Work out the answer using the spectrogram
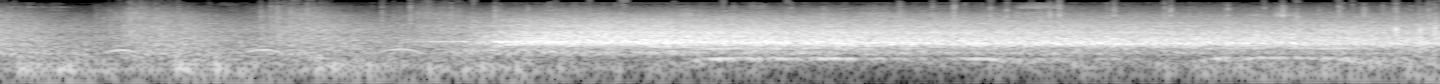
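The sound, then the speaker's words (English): Loud applause and cheering from a crowd in a tennis stadium in Lille, greeting a doubles team at a Davis Cup final. The noise swells abruptly partway through into a steady roar after a voice speaks briefly. “that is the sound of Richard Gasquet and Pierre-Hugues Hébert and, of course, Captain Yannick Noah receiving the warm, the raucous applause of the crowd inside this stadium in Lille”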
